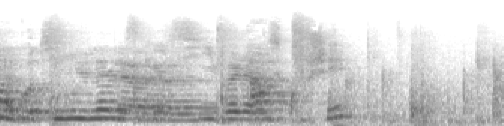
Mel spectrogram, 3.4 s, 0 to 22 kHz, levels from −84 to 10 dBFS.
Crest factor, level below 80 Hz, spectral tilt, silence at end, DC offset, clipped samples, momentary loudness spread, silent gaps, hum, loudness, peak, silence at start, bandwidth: 18 dB; -56 dBFS; -5 dB/octave; 0 s; under 0.1%; under 0.1%; 15 LU; none; none; -29 LUFS; -12 dBFS; 0 s; 13 kHz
